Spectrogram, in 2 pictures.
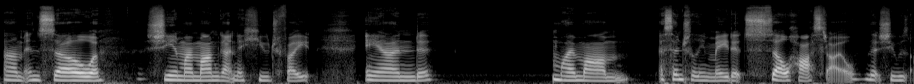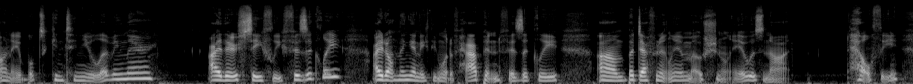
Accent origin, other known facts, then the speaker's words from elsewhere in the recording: Southern Ohio, United States; I'm from Southern Ohio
